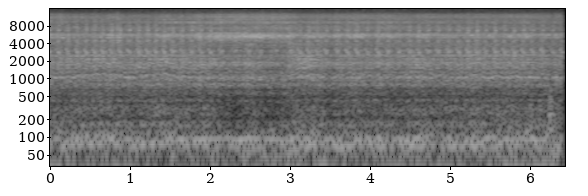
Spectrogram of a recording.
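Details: 1966 Pontiac Grand Prix, 389 CI, automatic, barn find unused about 30 years, first start on slight throttle with little fuel: low, lumpy exhaust with uneven pulse and occasional stumble; chewed spark plug wires; fuel pump not pulling.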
